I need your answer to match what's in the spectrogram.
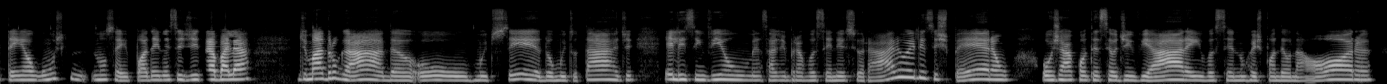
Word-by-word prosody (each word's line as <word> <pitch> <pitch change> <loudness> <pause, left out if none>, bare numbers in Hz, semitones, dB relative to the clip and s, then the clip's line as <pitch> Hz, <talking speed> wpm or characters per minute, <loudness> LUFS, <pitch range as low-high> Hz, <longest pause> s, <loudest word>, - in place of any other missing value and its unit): tem 205 -2 -2
alguns 210 +6 -1
que, 255 0 -10 0.2
não 215 +1 -1
sei, 190 -6 -4
podem 190 +3 -2
decidir 215 +1 -1
trabalhar 225 +2 +5 0.5
de 235 +1 -2
madrugada, 215 -7 +3
ou 190 0 -1
muito 190 -1 -4
cedo, 215 -2 -1
ou 185 - 0
muito 185 -1 -4
tarde. 215 0 0 0.3
Eles 230 -1 +1
enviam 215 0 +1
mensagem 190 -1 -6
para 185 0 -6
você 185 0 -6
nesse 185 0 -4
horário, 185 - -1
ou - - +4
eles 310 -4 0
esperam, 225 -1 0 0.3
ou 205 0 +1
já 205 0 +2
aconteceu 200 -1 -2
de 195 +2 -2
enviarem, 195 +2 +3
e - - -1
você 185 +1 -5
não 185 0 -3
respondeu 185 -1 -3
na 170 -1 -5
hora? 215 +2 +2
205 Hz, 160 wpm, -24 LUFS, 185-225 Hz, 0.5 s, trabalhar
